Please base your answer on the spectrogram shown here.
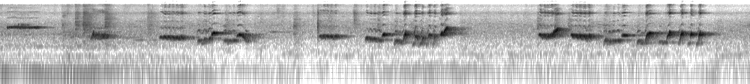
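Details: Ngeplong song of a white-rumped shama, with clear whistled phrases in separate bursts, each a mix of pure fluty notes and quick slurred trills, over a faint low background rumble.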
